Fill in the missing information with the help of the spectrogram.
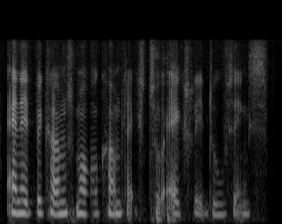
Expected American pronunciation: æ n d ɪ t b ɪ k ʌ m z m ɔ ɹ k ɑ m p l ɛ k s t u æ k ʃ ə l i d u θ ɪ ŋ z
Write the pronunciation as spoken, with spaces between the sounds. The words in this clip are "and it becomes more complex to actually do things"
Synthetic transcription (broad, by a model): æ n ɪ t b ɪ k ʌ m s m ɔ k ɑ m p l ɛ k s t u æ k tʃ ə l i d u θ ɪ ŋ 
